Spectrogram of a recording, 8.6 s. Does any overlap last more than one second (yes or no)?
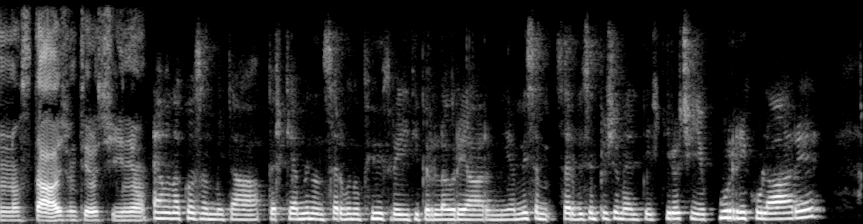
no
